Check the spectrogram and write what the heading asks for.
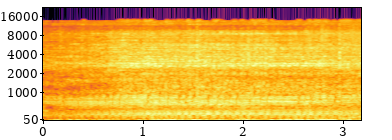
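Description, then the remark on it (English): A chainsaw roars steadily at full throttle, cutting dead wood into firewood in a remote community on South Australia's far west coast. A dense, buzzing whine holds without pause, loud, with no voices. “In a remote community on South Australia's far west coast, a group of young Yalata Anangu men are firing up chainsaws and turning dead wood into a valuable resource.”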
